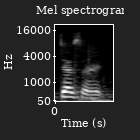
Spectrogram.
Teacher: desert is pronounced ˈdezərt, the stress is on the first syllable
